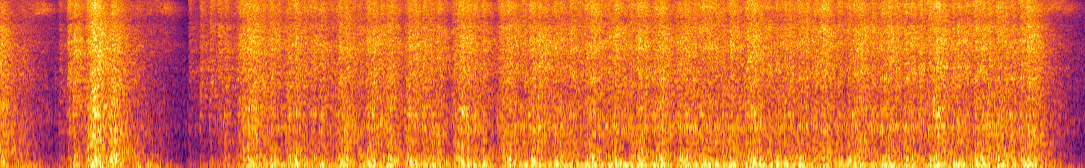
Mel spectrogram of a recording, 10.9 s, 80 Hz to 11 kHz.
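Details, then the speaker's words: Foxbody Mustang 408 V8, Holley Terminator X wizard tune, first start after fuel pressure set: catches with a stumble, runs lumpy only held just off idle, won't idle on its own; next step is manually cracking the throttle blade open. "The thing cranked on its own, ran, so that's good. It would not idle without me feathering the throttle or holding the throttle open just a little bit."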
